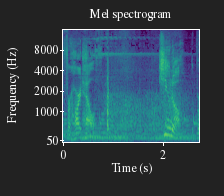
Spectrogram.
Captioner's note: skateboard wheels roaring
